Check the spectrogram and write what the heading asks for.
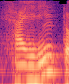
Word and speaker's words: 再臨: 再びという字に望むと書いて再臨と読みます。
